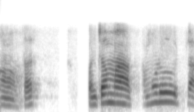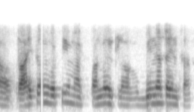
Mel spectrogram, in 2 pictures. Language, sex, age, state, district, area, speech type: Telugu, male, 18-30, Telangana, Mahbubnagar, urban, conversation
